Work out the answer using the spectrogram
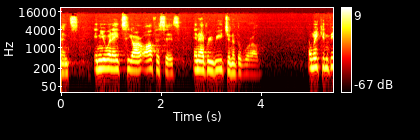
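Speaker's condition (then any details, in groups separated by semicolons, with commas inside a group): No condition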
